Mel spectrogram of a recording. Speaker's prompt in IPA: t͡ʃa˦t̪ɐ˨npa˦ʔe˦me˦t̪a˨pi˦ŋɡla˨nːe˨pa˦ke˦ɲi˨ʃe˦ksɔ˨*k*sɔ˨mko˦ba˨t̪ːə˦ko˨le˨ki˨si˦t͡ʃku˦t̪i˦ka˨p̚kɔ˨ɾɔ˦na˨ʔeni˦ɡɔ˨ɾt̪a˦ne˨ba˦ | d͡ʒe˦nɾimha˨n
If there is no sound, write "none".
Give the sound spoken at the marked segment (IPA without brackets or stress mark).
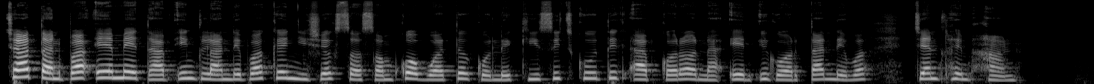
none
